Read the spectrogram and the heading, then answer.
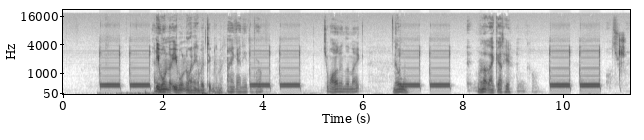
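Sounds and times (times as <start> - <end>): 
telephone ringing tone while placing a call: 0.7 - 1.8, 3.7 - 4.8, 6.8 - 7.8, 9.8 - 10.8
speech: 1.8 - 4.2, 5.2 - 7.0, 8.3 - 9.2.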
